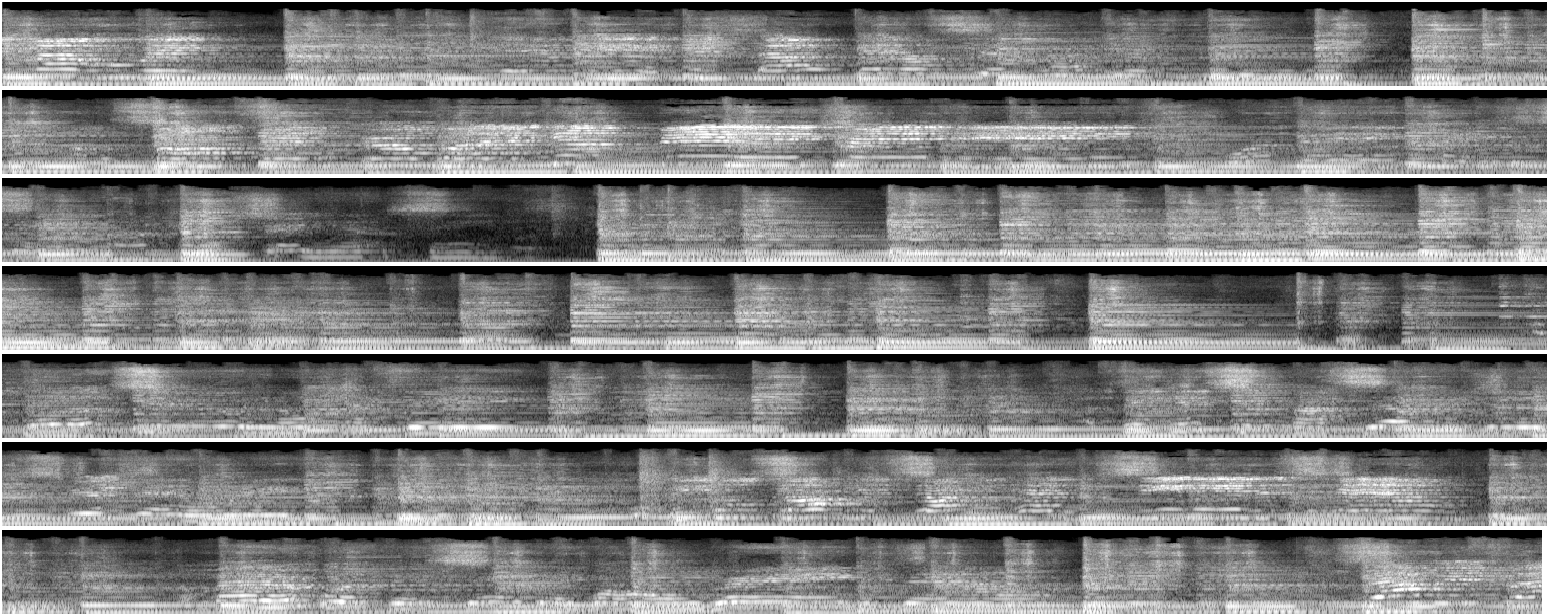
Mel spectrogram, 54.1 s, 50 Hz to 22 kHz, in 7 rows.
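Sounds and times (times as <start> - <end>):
acoustic guitar strumming: 0.0 - 17.3, 18.4 - 54.0
woman singing: 0.0 - 18.9, 30.6 - 34.9, 35.9 - 54.0.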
